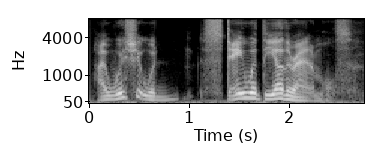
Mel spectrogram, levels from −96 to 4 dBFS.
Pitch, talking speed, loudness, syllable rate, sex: 130 Hz, 195 wpm, -16 LUFS, 5.1 syllables/s, male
